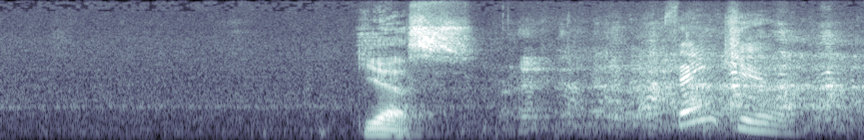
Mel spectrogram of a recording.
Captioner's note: laughing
